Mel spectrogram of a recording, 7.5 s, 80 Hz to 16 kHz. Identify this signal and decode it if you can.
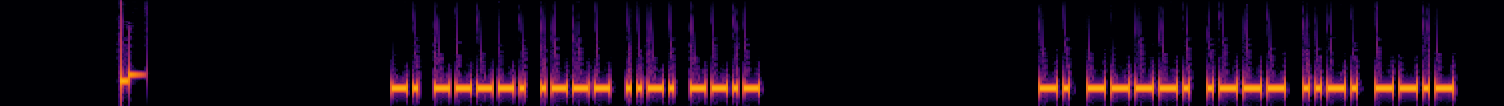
Morse code, heard as a keyed tone, about 36 wpm, 700 Hz. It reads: N9JFQ N9JFQ
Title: Speed Racing - USA 1x3 Call Signs 30wpm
